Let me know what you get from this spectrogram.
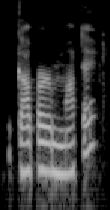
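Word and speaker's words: Gabor Maté: And this is actually knowledge from, I never know how to pronounce his name, so I'm sorry. Gabor Mate.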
